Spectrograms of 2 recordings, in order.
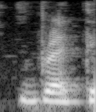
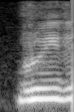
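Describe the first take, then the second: First: "Breath" with short e and hard final t; noun pronunciation. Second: "Breathe" with long ee and voiced d-like ending; verb pronunciation. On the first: Teacher introducing the noun, "Breath" with a short e. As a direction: say "Breath" as bret, short vowel. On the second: Teacher introducing the verb, "Breathe" with a long ee. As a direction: say "Breathe" as breed, long vowel. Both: Shown as a demonstration. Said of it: "breathe and breath are different in terms of pronunciation".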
